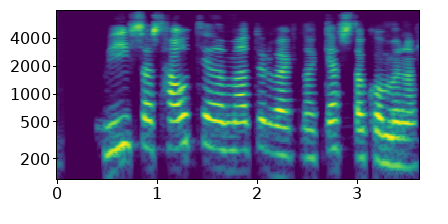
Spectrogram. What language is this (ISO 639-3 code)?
isl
